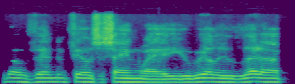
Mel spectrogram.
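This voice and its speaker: Mellow-voiced man, halting interviewer. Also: mid-range voice, level tone. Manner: halting, rambling, with many repeated word starts. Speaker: interviewer and podcast host. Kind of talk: casual interview chat.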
